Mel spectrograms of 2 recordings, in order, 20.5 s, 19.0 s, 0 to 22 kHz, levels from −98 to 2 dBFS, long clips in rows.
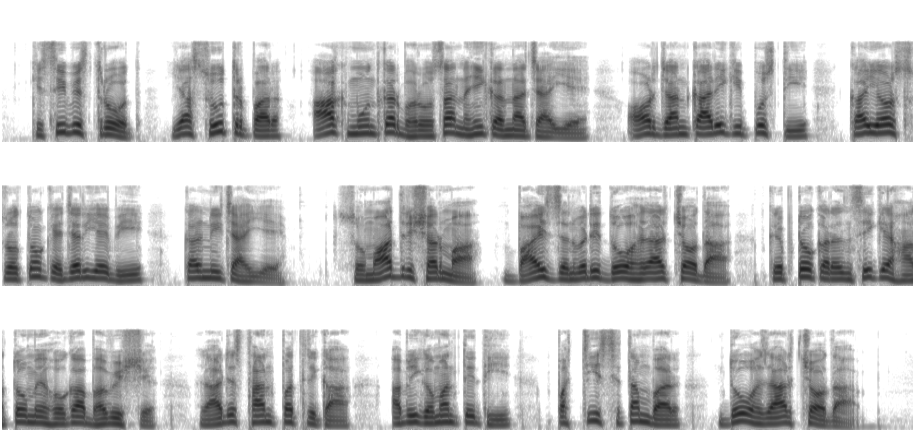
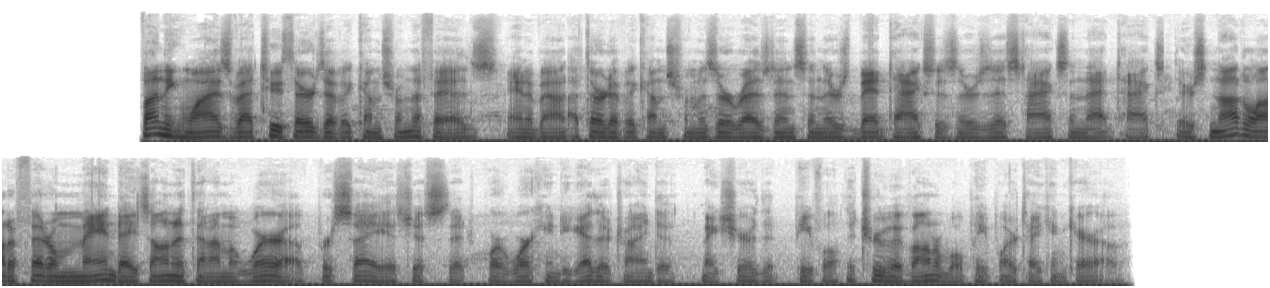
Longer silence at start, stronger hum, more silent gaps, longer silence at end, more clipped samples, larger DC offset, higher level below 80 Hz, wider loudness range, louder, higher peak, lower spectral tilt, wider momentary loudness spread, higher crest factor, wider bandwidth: second, 0.25 s vs 1 s; neither; neither; second, 0.45 s vs 1 s; neither; second, under 0.1% vs 3%; second, -54 dBFS vs -40 dBFS; second, 3 LU vs 7 LU; first, -21 LUFS vs -25 LUFS; first, -2 dBFS vs -6 dBFS; first, -7 dB/octave vs -5.5 dB/octave; about the same, 12 LU vs 11 LU; about the same, 18 dB vs 20 dB; second, 8 kHz vs 16 kHz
